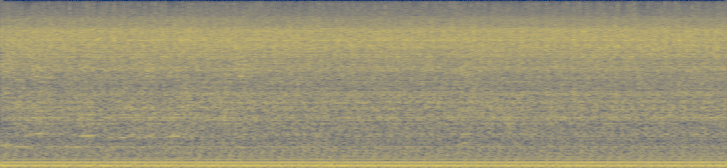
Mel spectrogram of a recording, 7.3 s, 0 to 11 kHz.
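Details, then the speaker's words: 1985 Chevy C10 with new custom exhaust and overdrive transmission, camera by the tailpipe, just started without coolant circulating: deep even burble at steady idle, slightly loud, no ticks, leaks or misses. Normal idle. "you can kind of hear it back there but a little louder than I want it to be but it'll be okay it's got an overdrive transmission"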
